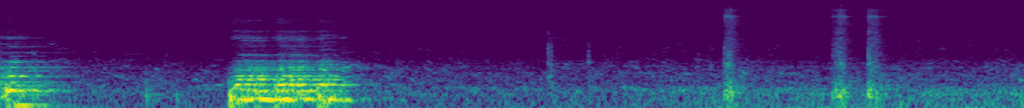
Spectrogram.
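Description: A crowd murmurs in the open air.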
